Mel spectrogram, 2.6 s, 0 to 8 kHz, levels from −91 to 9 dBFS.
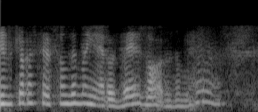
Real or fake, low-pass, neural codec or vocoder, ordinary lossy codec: fake; 7.2 kHz; codec, 16 kHz in and 24 kHz out, 0.6 kbps, FireRedTTS-2 codec; AAC, 16 kbps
